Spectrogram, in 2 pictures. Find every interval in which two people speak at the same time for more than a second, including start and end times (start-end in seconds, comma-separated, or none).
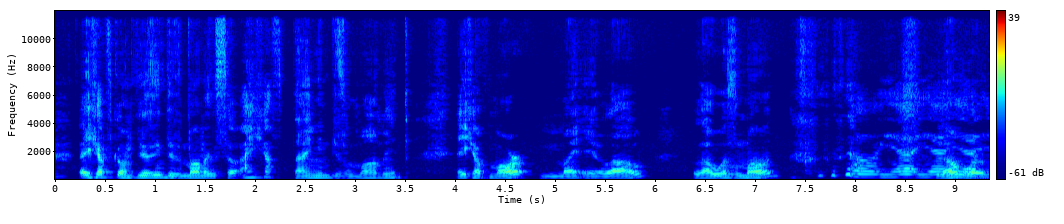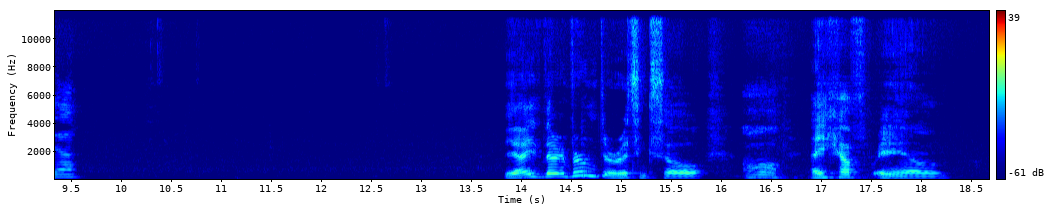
none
